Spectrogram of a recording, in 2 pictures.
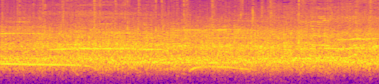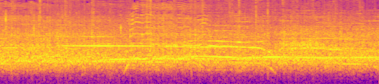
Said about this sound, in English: This is a snippet of how the crowd sounded at … when I was there. SoFi Stadium in LA.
